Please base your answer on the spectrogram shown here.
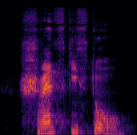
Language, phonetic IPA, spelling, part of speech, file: Polish, [ˈʃfɛt͡sʲci ˈstuw], szwedzki stół, noun, LL-Q809 (pol)-szwedzki stół.wav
